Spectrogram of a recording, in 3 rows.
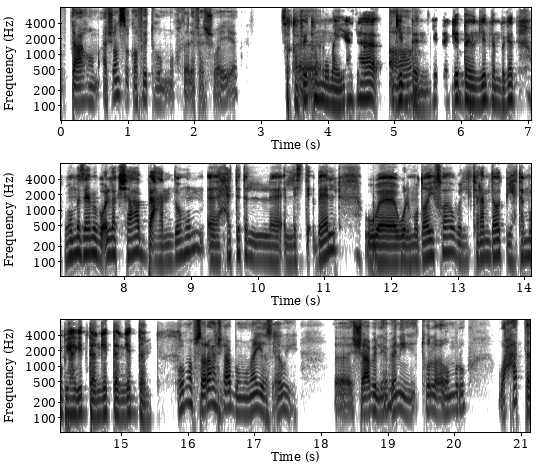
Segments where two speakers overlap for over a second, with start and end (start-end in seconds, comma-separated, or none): none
